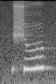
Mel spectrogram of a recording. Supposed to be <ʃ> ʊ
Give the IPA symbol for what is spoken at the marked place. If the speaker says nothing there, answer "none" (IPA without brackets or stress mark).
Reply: ʃ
